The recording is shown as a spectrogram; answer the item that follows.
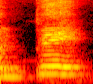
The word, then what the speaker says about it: bae: Mimi ningetaka nioe bae. Is it bae or B? Kai aria moi mutikijire ni bae as in BA. Oh, how do you spell it? It is B-A-E. Okay, bae. See, B-A-E is bae.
